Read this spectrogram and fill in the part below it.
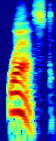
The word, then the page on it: west: American English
